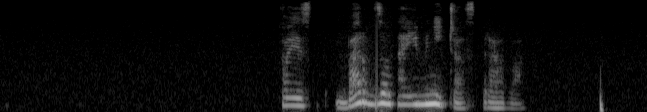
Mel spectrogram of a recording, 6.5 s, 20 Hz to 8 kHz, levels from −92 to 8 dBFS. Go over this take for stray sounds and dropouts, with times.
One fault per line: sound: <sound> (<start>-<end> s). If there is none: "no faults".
no faults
